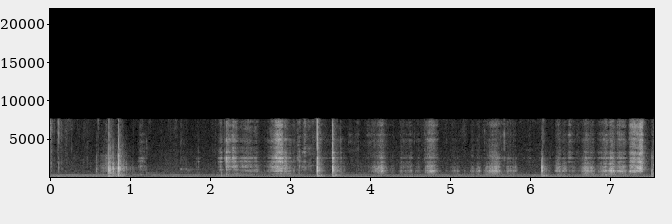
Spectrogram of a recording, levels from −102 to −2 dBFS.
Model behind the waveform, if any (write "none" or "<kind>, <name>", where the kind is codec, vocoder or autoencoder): none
